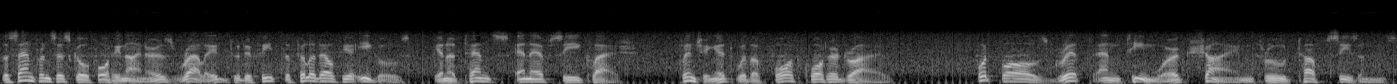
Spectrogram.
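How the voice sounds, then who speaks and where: A man's voice: lowish voice, big pitch swings, unhurried. A man working as a news announcer, reading a scripted newscast in a formal, dramatic 1930s radio style. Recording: dull vintage radio sound, faint noise.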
